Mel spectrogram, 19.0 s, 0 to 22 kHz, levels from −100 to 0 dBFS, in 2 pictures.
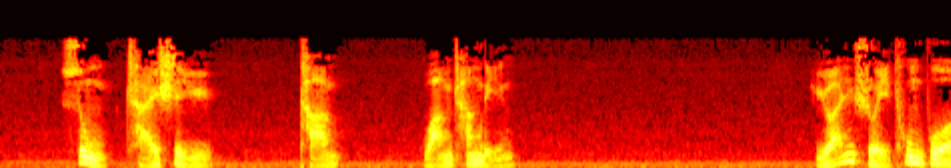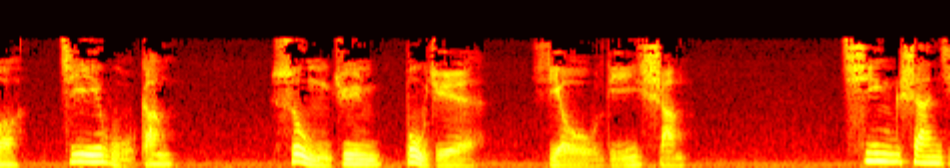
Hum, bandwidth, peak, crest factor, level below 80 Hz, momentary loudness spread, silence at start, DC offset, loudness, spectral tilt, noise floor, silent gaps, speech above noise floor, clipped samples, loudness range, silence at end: none; 8.8 kHz; -2 dBFS; 16 dB; -42 dBFS; 12 LU; 0.6 s; under 0.1%; -16 LUFS; -5 dB/octave; -47 dBFS; none; 32 dB; under 0.1%; 7 LU; 0 s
